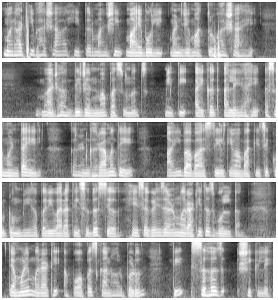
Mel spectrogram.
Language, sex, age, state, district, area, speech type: Marathi, female, 60+, Maharashtra, Thane, urban, spontaneous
